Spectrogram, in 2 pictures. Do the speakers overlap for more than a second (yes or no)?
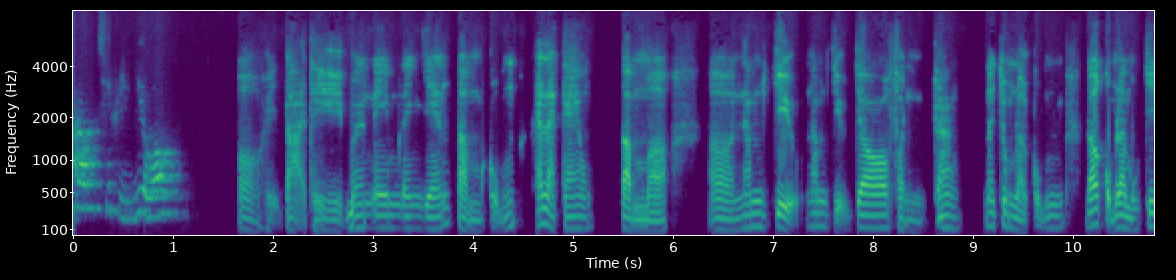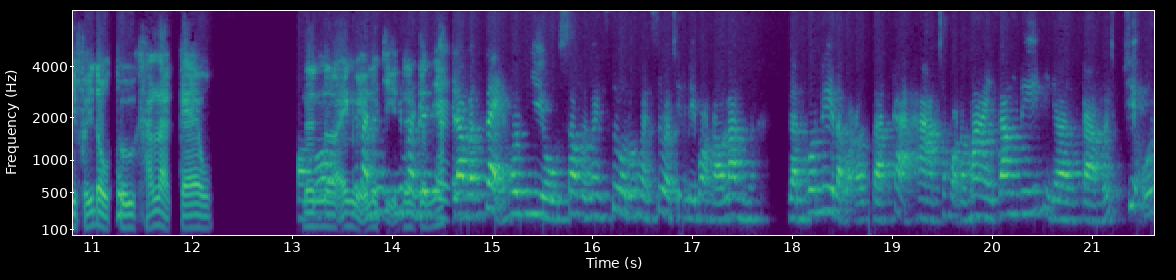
yes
